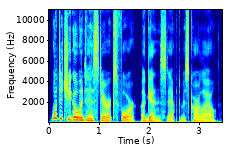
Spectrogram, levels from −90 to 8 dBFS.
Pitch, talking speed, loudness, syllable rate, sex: 190 Hz, 190 wpm, -19 LUFS, 5.6 syllables/s, female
